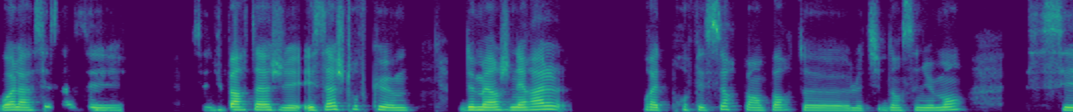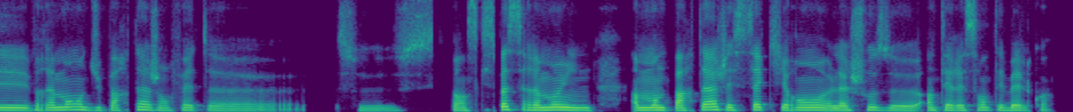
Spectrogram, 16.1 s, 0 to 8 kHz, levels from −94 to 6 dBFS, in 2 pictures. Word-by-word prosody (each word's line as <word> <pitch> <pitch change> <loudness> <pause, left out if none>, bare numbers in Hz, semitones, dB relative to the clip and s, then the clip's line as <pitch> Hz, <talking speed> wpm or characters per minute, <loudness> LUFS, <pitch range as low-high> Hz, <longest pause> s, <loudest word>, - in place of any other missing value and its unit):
voilà, 185 -1 +4
c'est 200 - -4
ça, 185 -1 -13
c'est 165 -2 -2 0.5
c'est 185 - -19
du 180 +1 -9
partage, 190 -2 +3
et 165 +2 +2
ça 210 +5 +3
je 220 - 0
trouve 225 -1 -8
que, 205 - +1
mmh, 170 0 -1 0.4
de 190 - +5
manière 185 0 +6
générale 200 +5 +3 0.5
pour 190 - 0
être 180 0 -1
professeur, 190 +4 -3
peu 180 - -3
importe, 180 +2 -3
heu, 160 -2 -1
le 155 0 -4
type 150 +1 -10
d'enseignement, 170 +5 -1 0.4
c'est 170 -2 0
vraiment 185 +2 +1
du 165 -2 -6
partage, 175 +2 -2
en 155 - -5
fait. 165 0 -5
Heu, 145 -1 -6 0.5
ce 150 0 -11
ce, 160 - -9
enfin 155 - -1
ce - - -2
qui 170 - -10
se 150 - -9
passe 205 0 +5
c'est 195 - -3
vraiment 175 +1 +4
une 165 -3 +2 0.3
un - - +1
moment 170 +1 +5
de 170 - 0
partage, 190 +4 +3
et 170 - +3
c'est 165 - -1
ça 190 - +4
qui 185 -1 -3
rend, 175 0 +3
heu, 155 - +1
la 155 0 +3
chose, 170 -1 -3
heu, 150 -1 0
intéressante 175 +1 -1
et 175 - +2
belle, 165 -1 +2
quoi. - - -11
175 Hz, 220 wpm, -22 LUFS, 165-185 Hz, 0.5 s, manière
